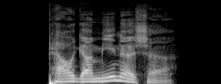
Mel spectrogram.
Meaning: inflection of pergamenisch: 1. strong/mixed nominative masculine singular 2. strong genitive/dative feminine singular 3. strong genitive plural
- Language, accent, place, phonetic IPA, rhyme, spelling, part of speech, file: German, Germany, Berlin, [pɛʁɡaˈmeːnɪʃɐ], -eːnɪʃɐ, pergamenischer, adjective, De-pergamenischer.ogg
